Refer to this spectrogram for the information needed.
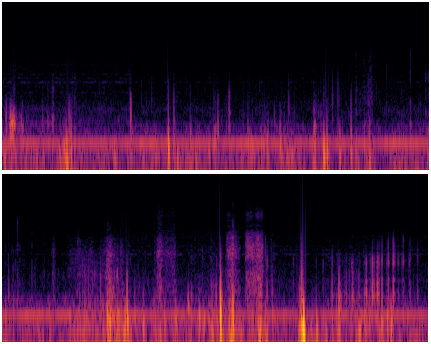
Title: Loud stomach growls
